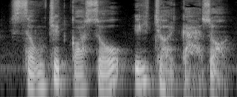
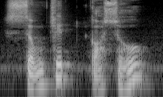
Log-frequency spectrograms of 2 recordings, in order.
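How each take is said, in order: First: Slow, weighed final words; slow fatalistic verdict. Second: Sống chết có số repeated slowly, stunned; slow bitter echo. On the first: Old shaman slowly tells the mother her child's fate, grave. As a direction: let Sống chết có số fall like a verdict, slowly. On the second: Stunned mother slowly repeats the shaman's verdict, bitter. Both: A narrator's reading.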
